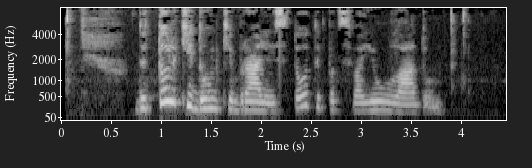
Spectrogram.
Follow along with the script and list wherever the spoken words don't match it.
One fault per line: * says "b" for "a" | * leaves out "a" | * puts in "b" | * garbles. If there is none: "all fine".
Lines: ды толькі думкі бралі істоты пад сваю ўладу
all fine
